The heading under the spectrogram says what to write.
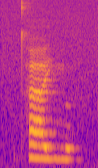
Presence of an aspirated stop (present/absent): present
